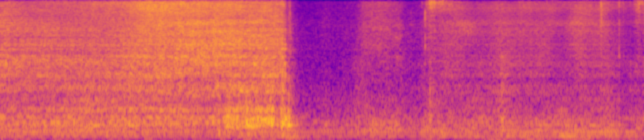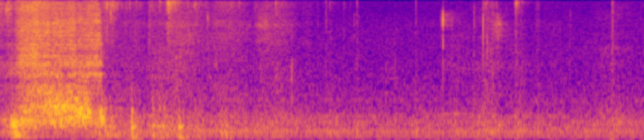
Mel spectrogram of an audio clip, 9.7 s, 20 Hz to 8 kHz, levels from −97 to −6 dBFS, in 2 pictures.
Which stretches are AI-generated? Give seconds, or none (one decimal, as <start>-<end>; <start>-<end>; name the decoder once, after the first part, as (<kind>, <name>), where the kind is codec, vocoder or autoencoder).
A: 3.3-5.1 (codec, DAC)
